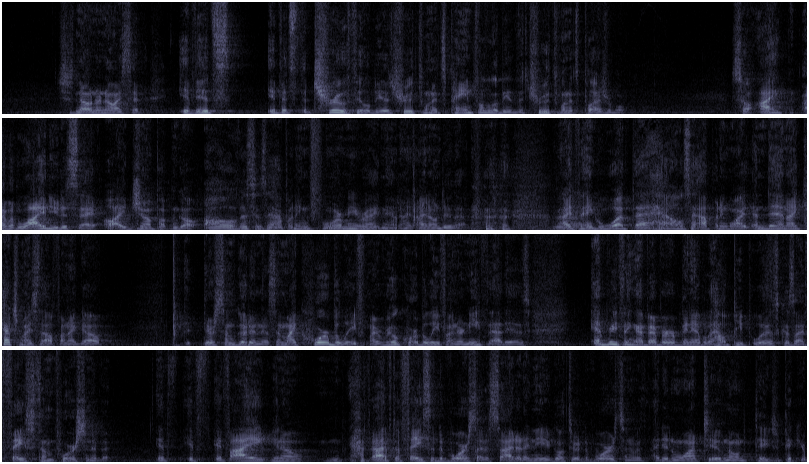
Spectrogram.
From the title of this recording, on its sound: Special Podcast, Live From The Genius Network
